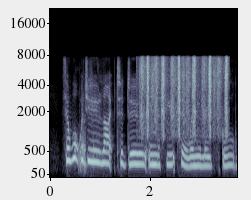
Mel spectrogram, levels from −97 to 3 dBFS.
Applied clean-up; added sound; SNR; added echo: none; Rattle; -4 dB; none.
